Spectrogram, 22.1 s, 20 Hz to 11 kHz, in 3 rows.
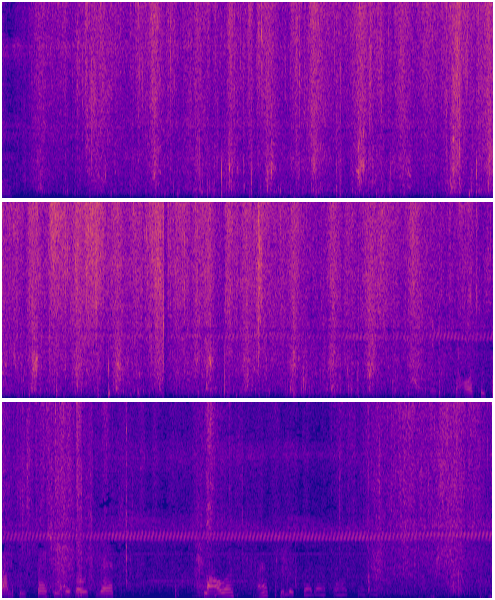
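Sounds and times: footsteps through tall grass: 0.0 - 22.0
fabric rustling: 2.4 - 9.6.

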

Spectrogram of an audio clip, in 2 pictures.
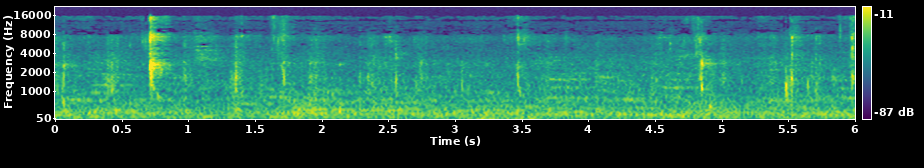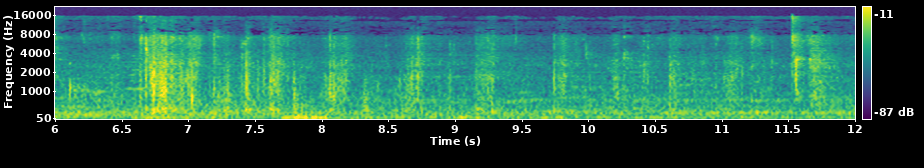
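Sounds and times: wet chewing: 0.0 - 12.0
crisp shell crunching: 6.0 - 9.8.

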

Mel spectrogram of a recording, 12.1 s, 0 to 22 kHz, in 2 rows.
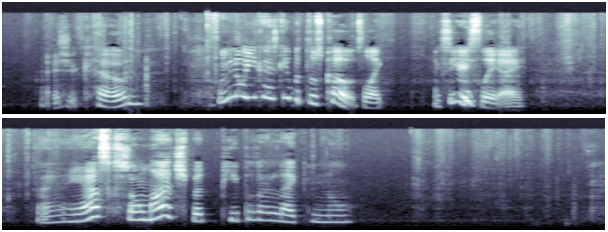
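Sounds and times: trading cards rustling: 0.6 - 3.0, 4.6 - 6.9, 10.1 - 11.9.

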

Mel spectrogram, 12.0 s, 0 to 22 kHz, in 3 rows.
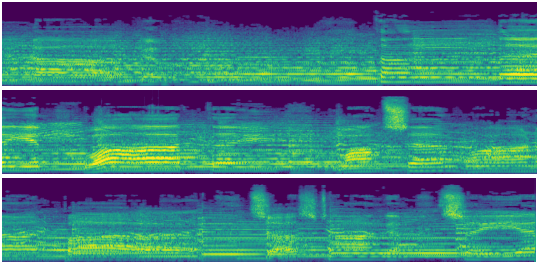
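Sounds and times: people singing a carol through microphones: 0.0 - 12.0.

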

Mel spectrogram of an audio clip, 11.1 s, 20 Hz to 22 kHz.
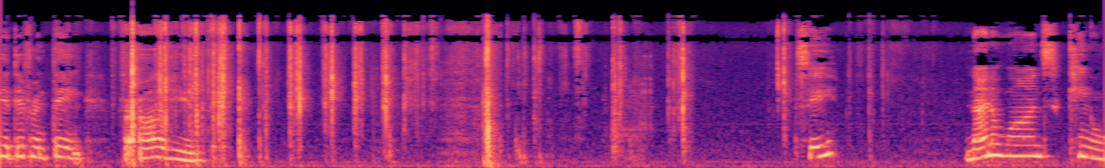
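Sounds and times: cards being shuffled: 1.1 - 7.0, 7.7 - 9.1.

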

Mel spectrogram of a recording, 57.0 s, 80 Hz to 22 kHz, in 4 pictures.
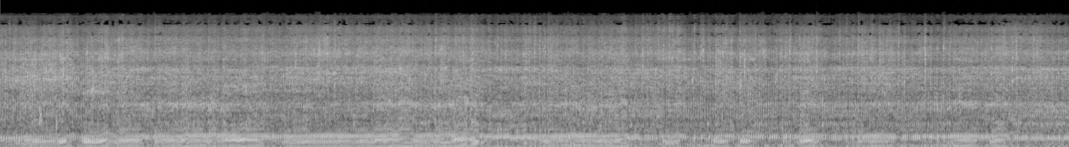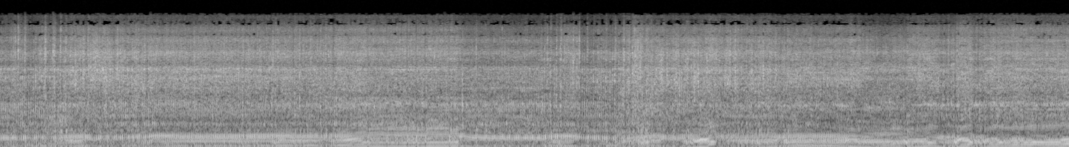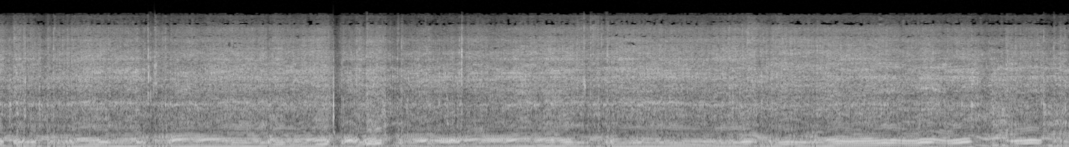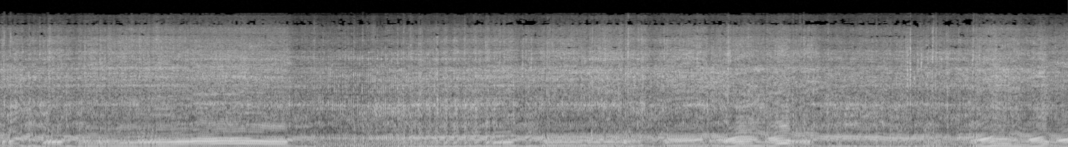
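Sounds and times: dirt bike engine revving: 0.0 - 57.0.

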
